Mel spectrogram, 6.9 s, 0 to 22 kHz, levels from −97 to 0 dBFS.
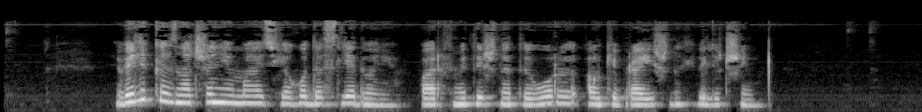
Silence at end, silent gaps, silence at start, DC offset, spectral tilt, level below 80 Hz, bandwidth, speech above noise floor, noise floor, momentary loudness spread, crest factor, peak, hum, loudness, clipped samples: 1.2 s; none; 0.9 s; under 0.1%; -5.5 dB/octave; -66 dBFS; 11.5 kHz; 48 dB; -69 dBFS; 10 LU; 22 dB; -2 dBFS; none; -22 LUFS; under 0.1%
